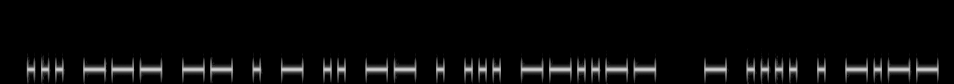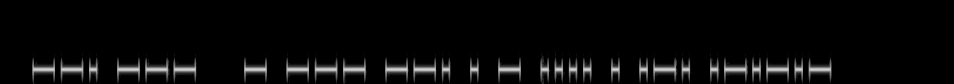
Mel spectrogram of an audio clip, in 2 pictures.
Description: Morse code, heard as a keyed tone, about 17 wpm, 700 Hz. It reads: SOMETIMES, THEY GO TOGETHER.
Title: Sentences from Top 1000 Words - Review Part 3 - 17wpm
